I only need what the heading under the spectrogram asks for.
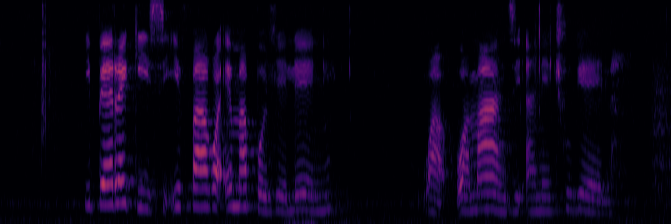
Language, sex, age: South Ndebele, female, 20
